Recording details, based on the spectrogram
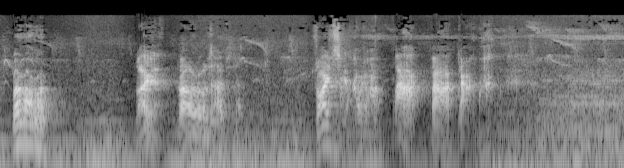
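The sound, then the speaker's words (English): A person imitates a dog barking with a string of short, loud, voiced bursts in an uneven rhythm, each bark rising and falling in pitch over a low steady hum. “Ooh, they're like, oh my god, a dog.”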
